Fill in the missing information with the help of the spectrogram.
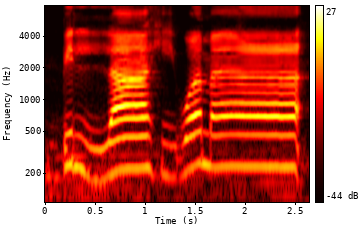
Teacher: اللہ باریک ہو رہا ہے کیونکہ اللہ سے پہلے زیر آ رہا ہے. باللہ وما، آگے نون کے اوپر یہ یہاں پہ اخفا ہوگا.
